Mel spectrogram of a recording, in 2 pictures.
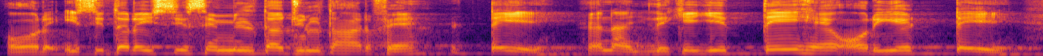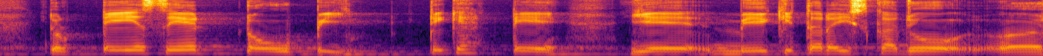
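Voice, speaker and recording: A man teaching the alphabet in a patient voice-over lesson, repeating each letter slowly and checking in often. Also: on the high side. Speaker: Urdu teacher.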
